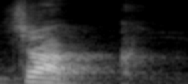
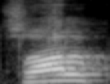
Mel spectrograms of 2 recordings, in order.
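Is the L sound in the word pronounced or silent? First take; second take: silent; pronounced. First: The L sound is silent. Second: The L sound is pronounced. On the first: The speaker calls it right. "एल silent रहउची" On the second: The speaker calls it wrong. "चल्क आमे कहिबा नै"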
